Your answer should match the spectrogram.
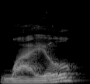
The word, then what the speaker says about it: while: Observa que termina com l e while. Ó, mas a pronúncia fica no Lá em cima com a língua lá em cima no céu da boca.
